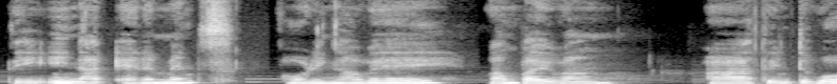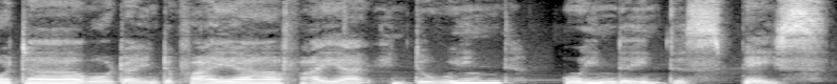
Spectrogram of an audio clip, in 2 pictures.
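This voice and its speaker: Breathy, very slow woman guiding meditation. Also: a little high, fairly even intonation, low-quality recording. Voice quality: soft, breathy, often near a whisper. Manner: gentle, unhurried, hushed with long pauses. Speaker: meditation teacher. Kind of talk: guided meditation. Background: music.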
